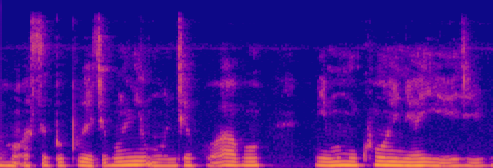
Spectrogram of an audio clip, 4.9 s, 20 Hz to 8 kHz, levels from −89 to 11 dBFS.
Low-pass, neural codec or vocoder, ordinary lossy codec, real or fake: 7.2 kHz; none; none; real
